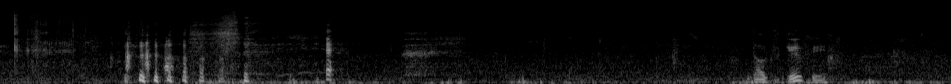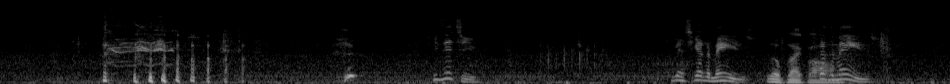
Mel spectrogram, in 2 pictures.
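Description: A dog runs and rolls about on grass.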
